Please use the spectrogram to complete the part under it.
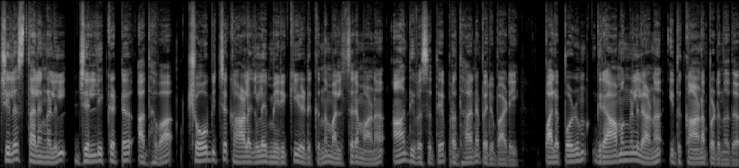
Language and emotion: Malayalam, neutral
